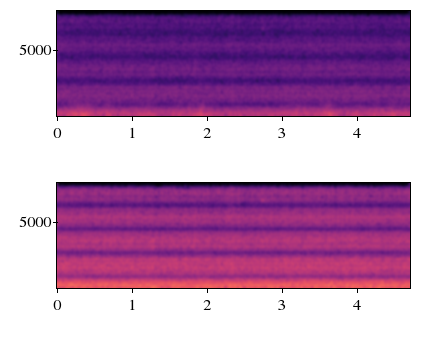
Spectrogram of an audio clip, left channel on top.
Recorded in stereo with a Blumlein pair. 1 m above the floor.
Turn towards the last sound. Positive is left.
turn(degrees=-35)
